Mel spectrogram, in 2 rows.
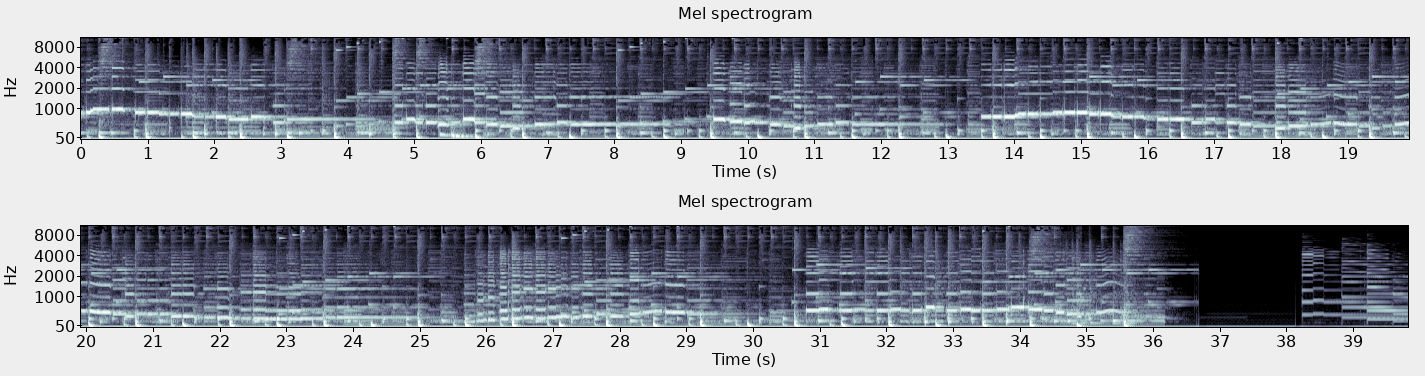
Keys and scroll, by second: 7.6-8.6 typing.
